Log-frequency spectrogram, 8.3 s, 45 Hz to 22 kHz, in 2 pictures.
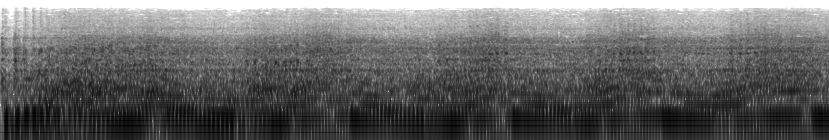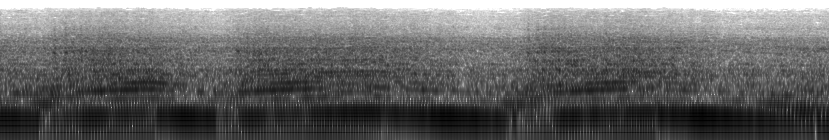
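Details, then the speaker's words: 2010 Yamaha Mio carburetor scooter, rear gearbox (gardan) after reassembly with fresh gear oil, spun by hand: smooth even drone with no rough grinding or hum; normal running after repair. "kita putar si ininya Ee spulinya kita dengar suaranya dan ternyata suaranya Udah mulus banget"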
